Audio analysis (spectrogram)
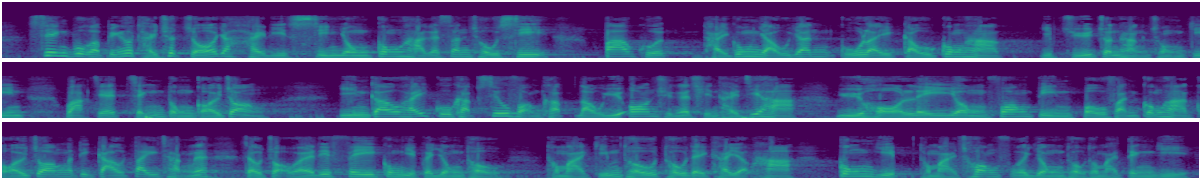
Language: Cantonese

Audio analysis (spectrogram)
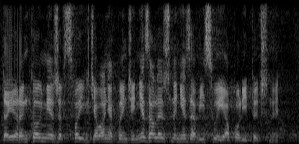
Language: Polish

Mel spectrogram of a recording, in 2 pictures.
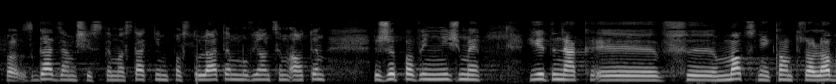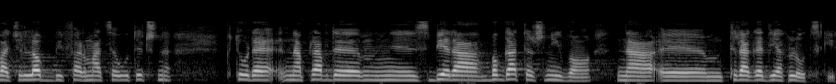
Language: Polish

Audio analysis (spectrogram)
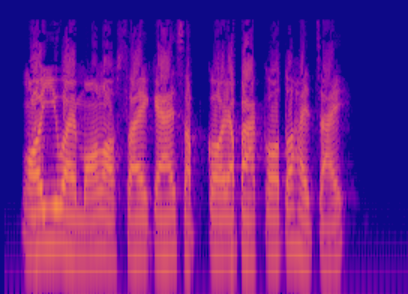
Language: Cantonese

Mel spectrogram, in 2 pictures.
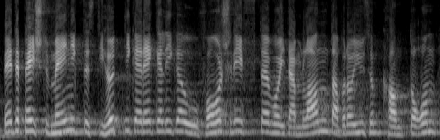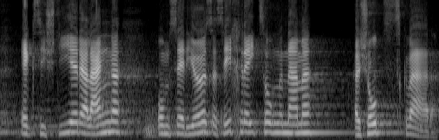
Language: Swiss German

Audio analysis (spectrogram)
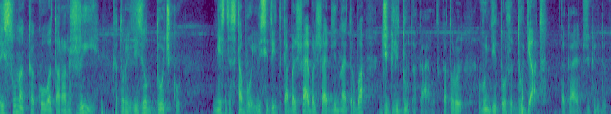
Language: Russian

